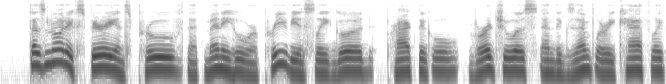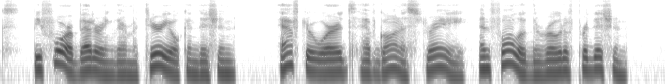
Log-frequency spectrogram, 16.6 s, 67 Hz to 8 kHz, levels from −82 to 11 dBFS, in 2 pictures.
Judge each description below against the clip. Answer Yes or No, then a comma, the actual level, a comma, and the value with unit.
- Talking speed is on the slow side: Yes, slow, 110 wpm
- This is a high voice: No, medium, 140 Hz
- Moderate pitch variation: Yes, average, 3.6 semitones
